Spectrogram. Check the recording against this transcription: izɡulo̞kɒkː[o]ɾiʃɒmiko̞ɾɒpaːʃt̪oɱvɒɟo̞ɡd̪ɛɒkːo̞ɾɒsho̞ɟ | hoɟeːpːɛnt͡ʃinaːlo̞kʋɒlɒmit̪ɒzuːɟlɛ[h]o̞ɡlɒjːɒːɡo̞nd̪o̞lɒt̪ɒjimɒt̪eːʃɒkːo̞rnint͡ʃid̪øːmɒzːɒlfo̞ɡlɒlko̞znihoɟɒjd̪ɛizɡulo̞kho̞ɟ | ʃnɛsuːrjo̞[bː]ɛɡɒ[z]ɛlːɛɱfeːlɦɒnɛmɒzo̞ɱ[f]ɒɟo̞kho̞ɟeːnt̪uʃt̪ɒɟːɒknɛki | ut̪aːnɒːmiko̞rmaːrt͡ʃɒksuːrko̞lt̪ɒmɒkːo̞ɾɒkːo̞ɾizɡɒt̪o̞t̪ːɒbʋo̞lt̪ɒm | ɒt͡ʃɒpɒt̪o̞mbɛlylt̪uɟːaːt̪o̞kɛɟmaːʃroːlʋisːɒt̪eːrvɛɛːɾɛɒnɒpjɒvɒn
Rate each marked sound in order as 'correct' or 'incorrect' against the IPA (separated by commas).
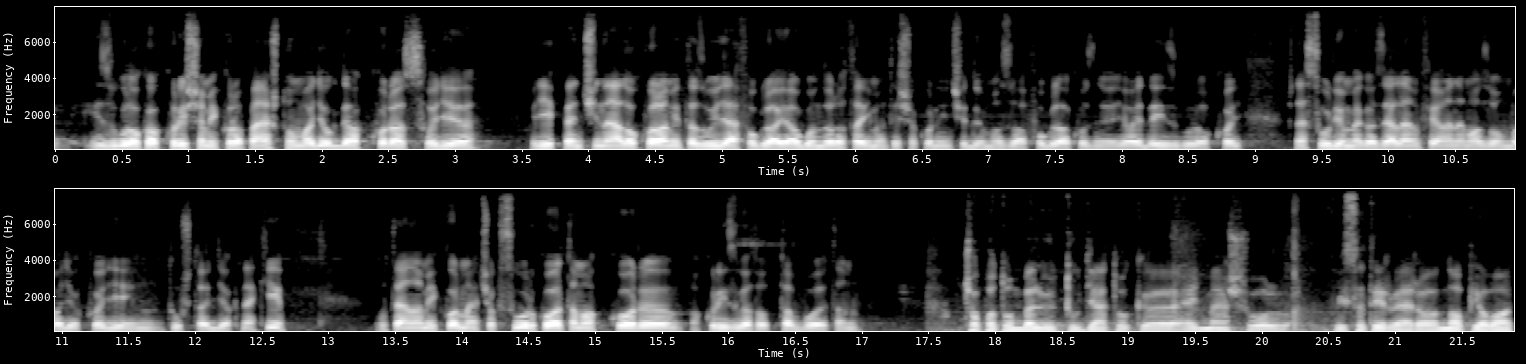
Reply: correct, incorrect, incorrect, correct, incorrect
